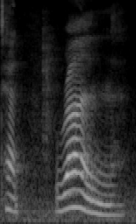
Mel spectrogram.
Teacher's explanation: make the vowel longer the final nasal is not very long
